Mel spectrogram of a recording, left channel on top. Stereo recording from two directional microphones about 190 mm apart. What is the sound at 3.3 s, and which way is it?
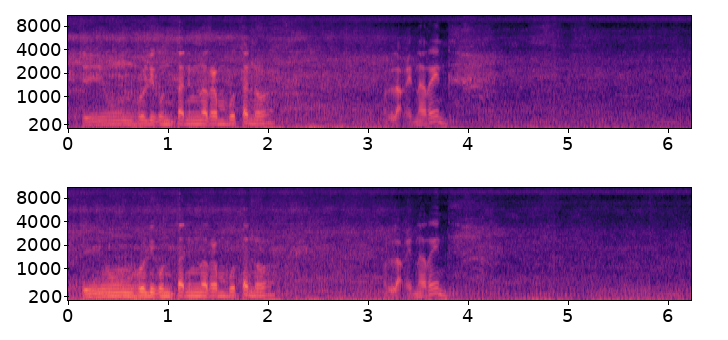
Speech, 15° right (ahead or behind).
